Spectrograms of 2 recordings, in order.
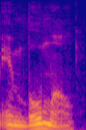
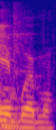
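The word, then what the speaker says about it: Mbeumo: You pronounce his name Mbumo. Embuemo. Mbumo, something like And that. Boom and Bueno. I don't. I'm gonna stick with Mbumo. Sorry. Embuemo. Yeah, gotta be Embuemo.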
